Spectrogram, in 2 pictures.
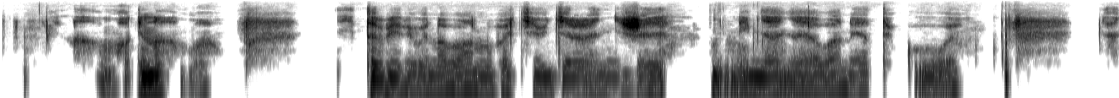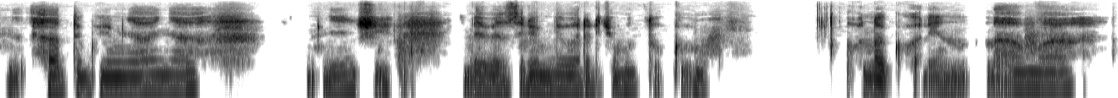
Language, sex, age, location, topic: Kinyarwanda, male, 18-24, Nyagatare, government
